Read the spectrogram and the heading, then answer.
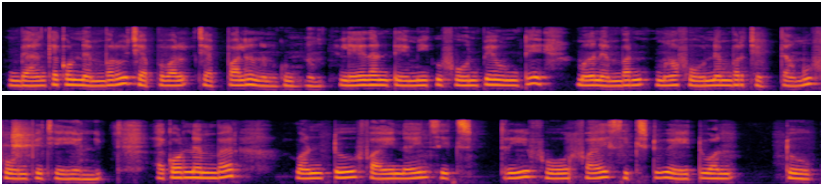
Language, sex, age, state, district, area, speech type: Telugu, female, 30-45, Andhra Pradesh, Anakapalli, urban, spontaneous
